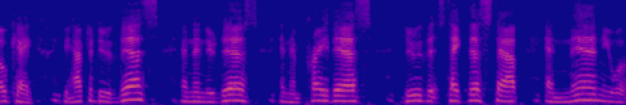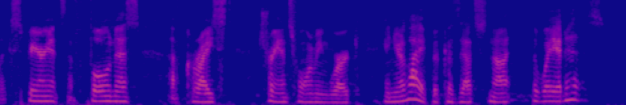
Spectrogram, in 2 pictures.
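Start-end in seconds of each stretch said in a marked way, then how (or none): none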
